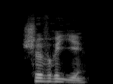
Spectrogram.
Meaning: goatherd
- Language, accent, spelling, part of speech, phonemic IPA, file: French, France, chevrier, noun, /ʃə.vʁi.je/, LL-Q150 (fra)-chevrier.wav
